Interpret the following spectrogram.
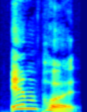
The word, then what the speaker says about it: input: For example, the word "input" is often pronounced "imput.". The /n/ sound changes into the /m/ sound so that it flows more easily into the /p/ sound: "imput, imput."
